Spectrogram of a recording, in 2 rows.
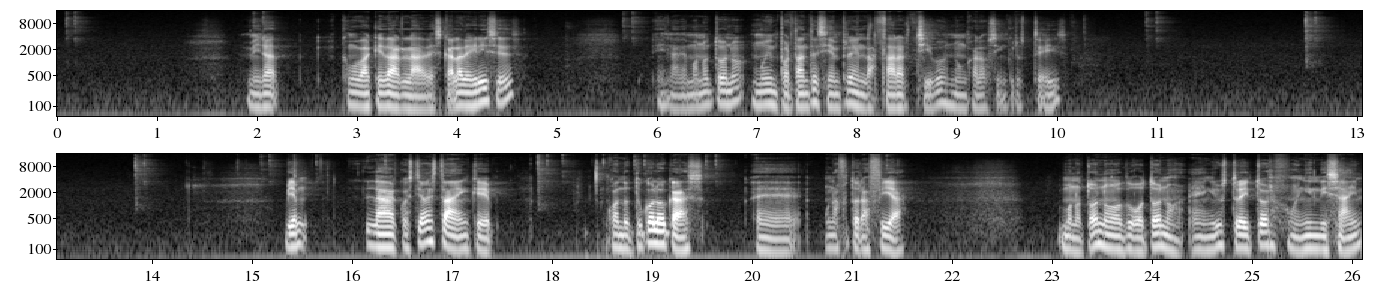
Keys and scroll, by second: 14.9 v, 15.5 space.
